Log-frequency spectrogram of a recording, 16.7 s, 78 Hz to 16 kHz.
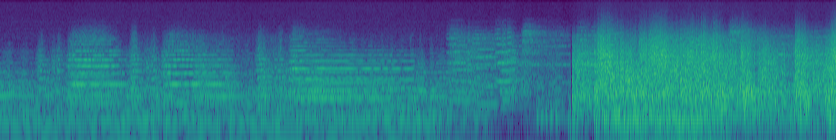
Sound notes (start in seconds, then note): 0.3 tense adventurous music; 11.4 gunshots blasting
